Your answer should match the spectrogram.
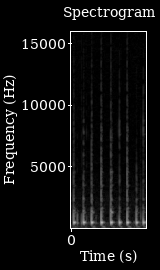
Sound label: Golf Ball Goes In Loop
